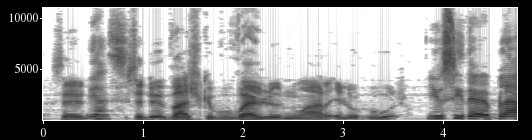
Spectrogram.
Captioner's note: speaking french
